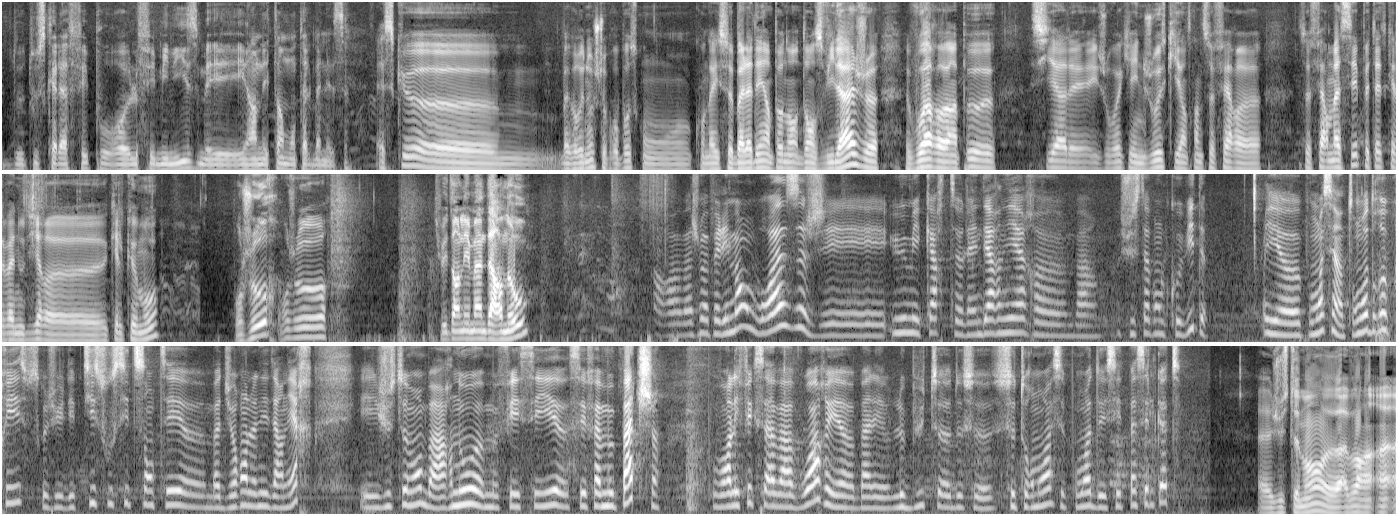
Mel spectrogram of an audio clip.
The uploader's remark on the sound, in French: Nous serons en direct du village Olympe de Gouges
